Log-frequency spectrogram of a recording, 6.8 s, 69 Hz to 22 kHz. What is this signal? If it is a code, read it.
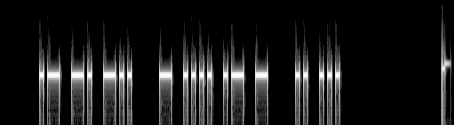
Morse code, heard as a keyed tone, about 20 wpm, 700 Hz. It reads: AND THAT IS
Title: Build A Phrase - 3-Word Phrases - 20wpm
